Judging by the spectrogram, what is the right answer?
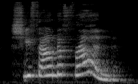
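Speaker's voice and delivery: ordinary delivery, nothing marked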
